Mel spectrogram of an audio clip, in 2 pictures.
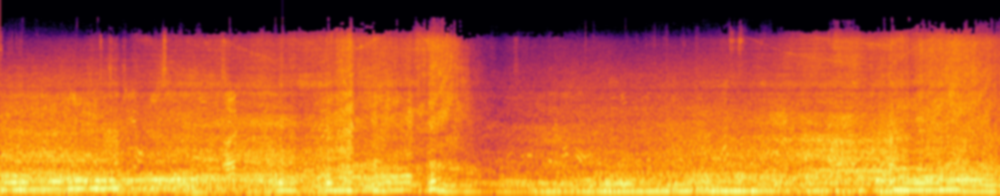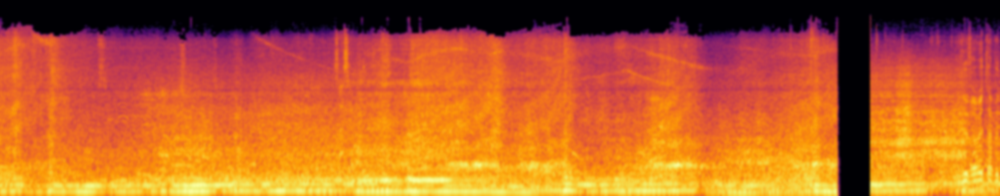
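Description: Racing trucks' diesel engines running hard as they pass on the circuit, a steady low engine note that rises and falls as the trucks come and go. The sound cuts out briefly near the end.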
